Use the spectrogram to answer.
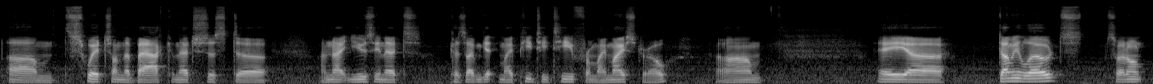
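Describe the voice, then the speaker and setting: Holding a phone or camera himself, this male ham radio enthusiast walks through his equipment casually and a bit haltingly, musing out loud. His mid-range voice is clear and resonant with a sharp edge. The setting is an indoor room where the gear sits on folding tables.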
